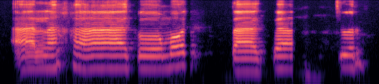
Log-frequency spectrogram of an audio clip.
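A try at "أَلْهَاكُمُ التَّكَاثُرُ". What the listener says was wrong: Alhaakumut takatsur. Iya boleh alnya, jangan ale, jangan ada e-nya. Al.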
